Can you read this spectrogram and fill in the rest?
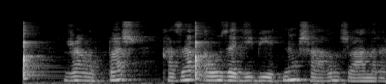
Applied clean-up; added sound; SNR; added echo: none; Bowed string instrument; 3 dB; reverberation time 0.5 s.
